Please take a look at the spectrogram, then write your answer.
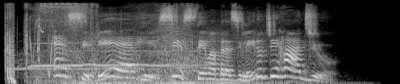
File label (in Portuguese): vinheta radio voz feminina animada; sbr sistema brasileiro de radio; rapida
